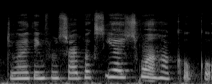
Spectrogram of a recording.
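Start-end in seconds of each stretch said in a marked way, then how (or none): 1.1-2.1 put-on annoying, childish man-child voice. Acting out a man wanting hot cocoa, in an annoying man-child voice. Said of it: "I just said it in a really annoying man-child voice".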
